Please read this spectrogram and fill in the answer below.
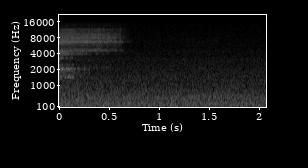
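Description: A man's short exhaled breath, a soft hiss that fades out within the first half second or so, then quiet room tone.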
